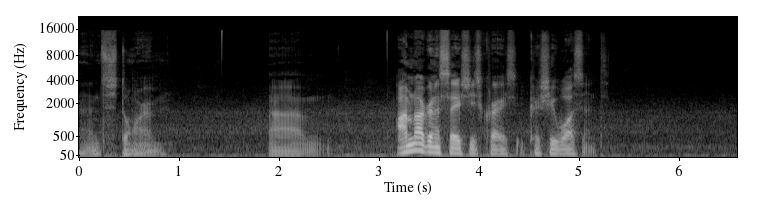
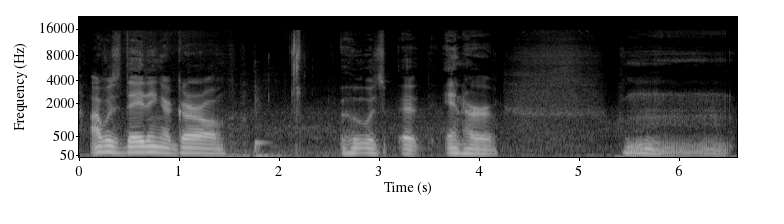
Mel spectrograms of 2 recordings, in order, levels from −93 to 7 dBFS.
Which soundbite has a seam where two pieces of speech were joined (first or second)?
second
